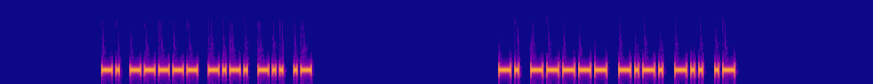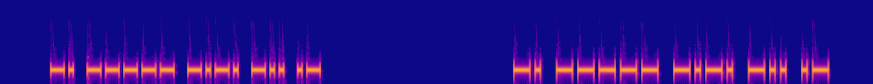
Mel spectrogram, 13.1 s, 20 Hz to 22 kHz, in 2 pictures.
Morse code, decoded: N0CDA N0CDA N0CDA N0CDA

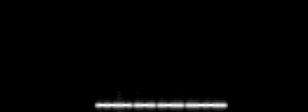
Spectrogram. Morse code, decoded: QRL?

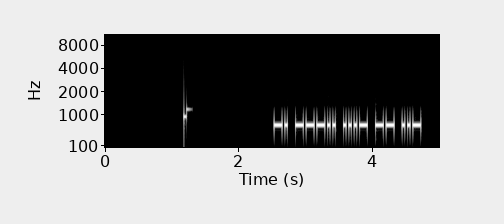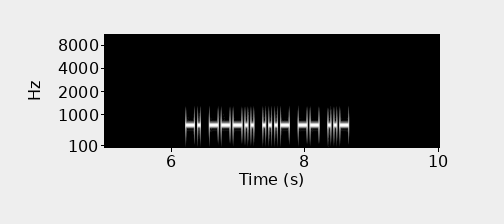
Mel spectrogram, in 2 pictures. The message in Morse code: N8VMU N8VMU

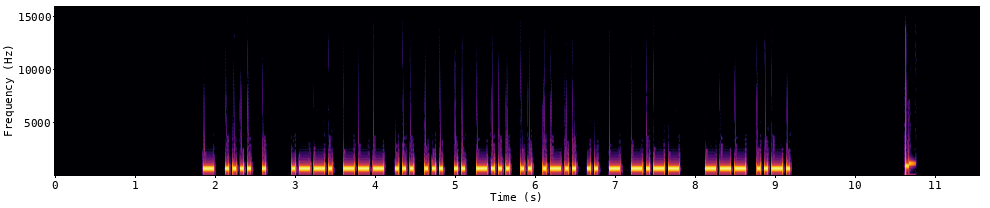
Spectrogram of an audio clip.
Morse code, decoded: THE POSSIBILITY OF

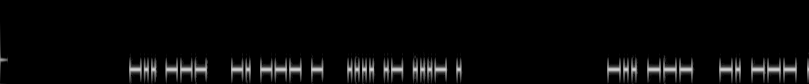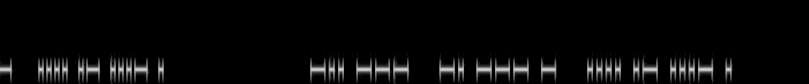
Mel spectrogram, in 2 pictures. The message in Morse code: DO NOT HAVE DO NOT HAVE DO NOT HAVE

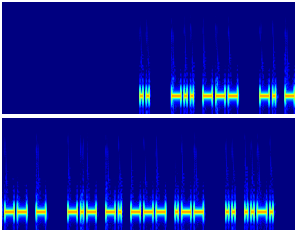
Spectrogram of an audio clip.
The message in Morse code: I DO NOT KNOW IF

